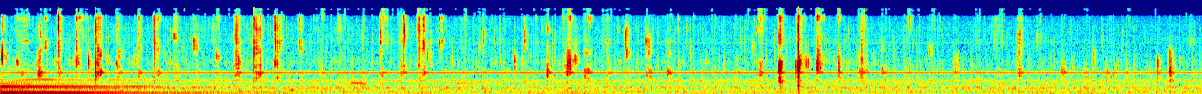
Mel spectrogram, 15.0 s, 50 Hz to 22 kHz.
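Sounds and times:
held musical tone: 0.0s - 1.9s
rabbit chewing greens: 0.0s - 15.0s.

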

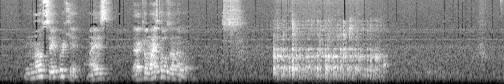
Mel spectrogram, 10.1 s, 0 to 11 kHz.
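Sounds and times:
short hiss: 4.4s - 5.0s
hookah water bubbling: 5.4s - 7.9s.

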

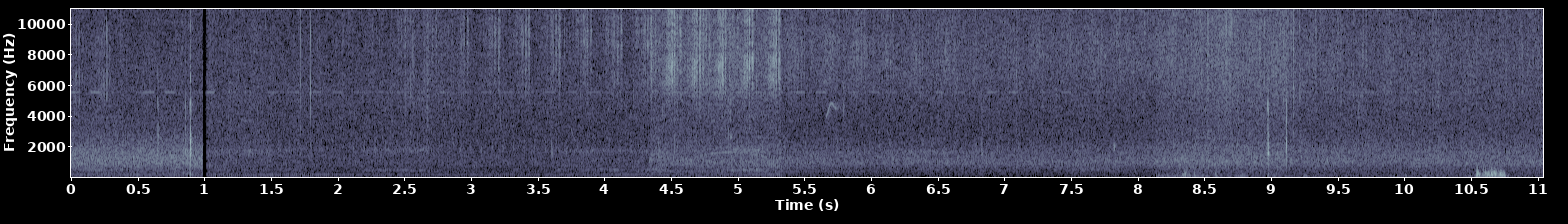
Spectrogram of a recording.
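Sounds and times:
insect stridulating: 0.0s - 11.0s.

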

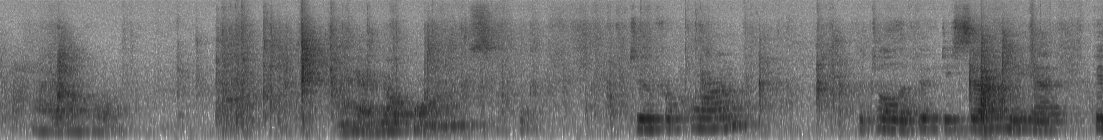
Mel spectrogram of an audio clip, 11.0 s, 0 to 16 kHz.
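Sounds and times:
paper rustling: 2.4s - 8.7s.

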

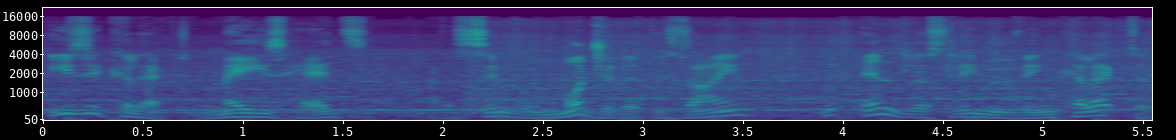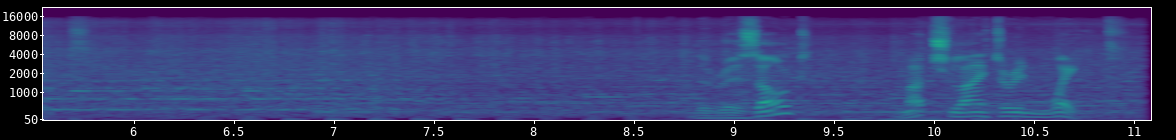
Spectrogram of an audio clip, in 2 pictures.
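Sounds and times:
harvester machine drone and rumble: 0.0s - 11.0s.

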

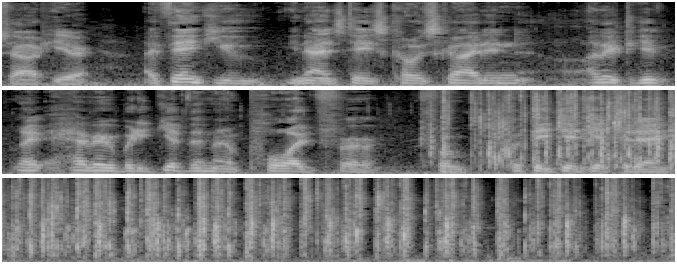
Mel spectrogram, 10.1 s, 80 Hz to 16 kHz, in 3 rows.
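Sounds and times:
crowd applauding: 5.6s - 10.0s.

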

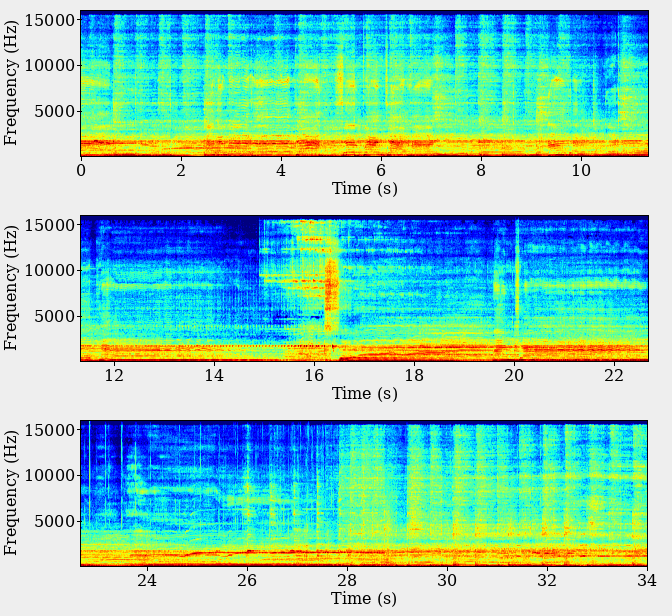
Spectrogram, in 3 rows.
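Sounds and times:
live band music: 0.0s - 13.1s, 26.0s - 34.0s
steady bass: 0.0s - 34.0s
wavering lead line bending notes: 11.7s - 22.0s.

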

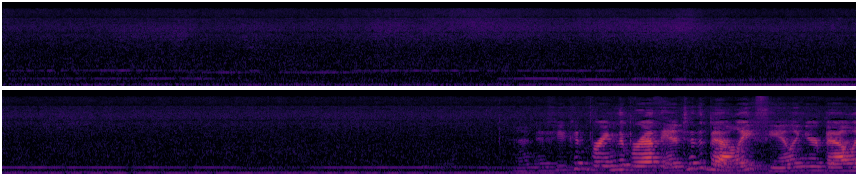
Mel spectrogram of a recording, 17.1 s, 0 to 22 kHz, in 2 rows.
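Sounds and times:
low steady room hum: 0.0s - 17.0s.

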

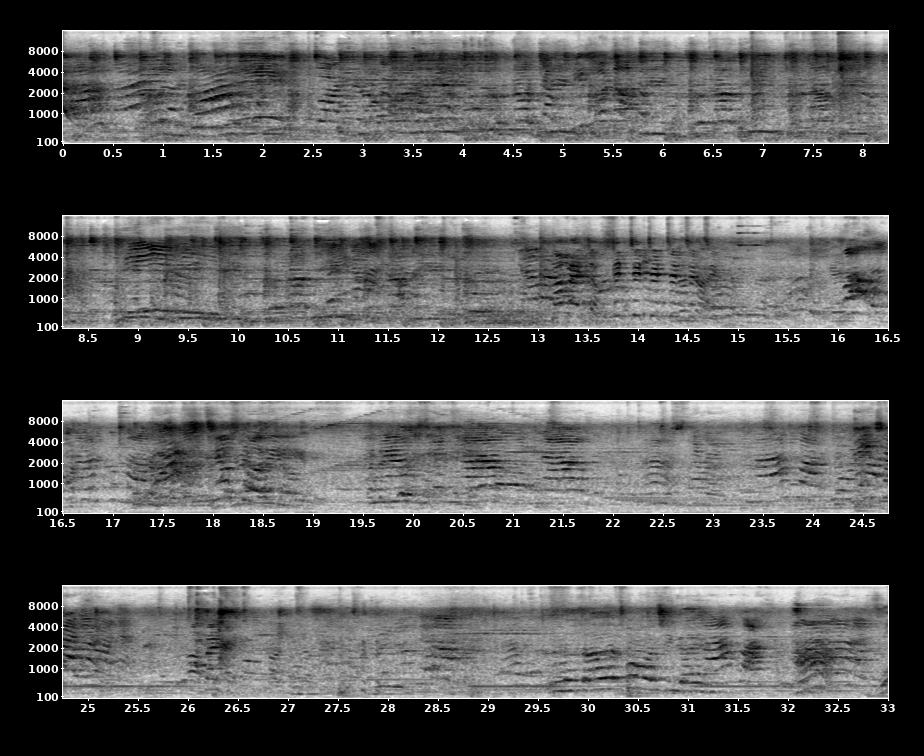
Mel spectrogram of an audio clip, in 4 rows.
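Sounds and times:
young children chattering: 0.0s - 33.0s.

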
